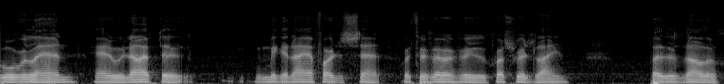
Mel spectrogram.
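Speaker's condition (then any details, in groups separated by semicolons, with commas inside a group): Parkinson's disease; hard time talking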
